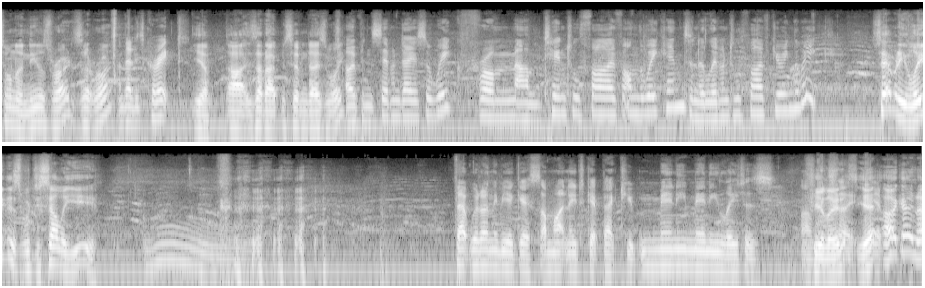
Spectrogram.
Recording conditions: outdoors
